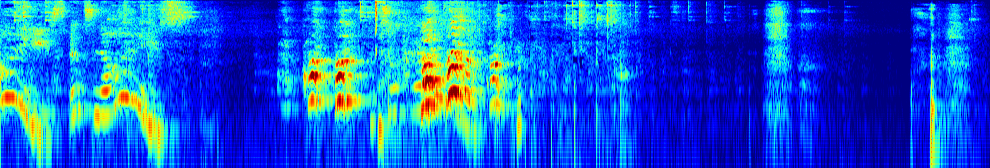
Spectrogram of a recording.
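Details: German Shepherd at a vacuum cleaner, opening with two falling howl-like whines, then a cluster of sharp, ringing barks, fading into quieter scattered sounds and a last short yelp.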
